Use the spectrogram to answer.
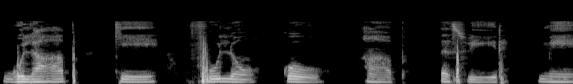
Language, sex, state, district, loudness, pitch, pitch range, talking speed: Hindi, male, Haryana, Rohtak, -23 LUFS, 120 Hz, 115-130 Hz, 75 wpm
